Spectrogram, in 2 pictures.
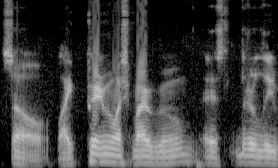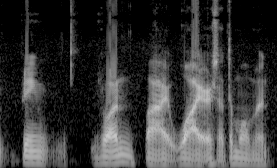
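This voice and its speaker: A man's voice: low voice, unhurried, a little mellow, no room sound. A man co-hosting a casual gaming podcast while sick with chest congestion, talking in a rambling, easygoing way. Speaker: podcast co-host.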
